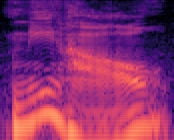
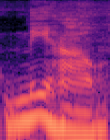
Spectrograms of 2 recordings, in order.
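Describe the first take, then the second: First: The pitch curves up and down through the words. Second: The pitch stays level through the words. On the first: The speaker has really studied Chinese. The speaker calls it right. "there's the curved sound to it" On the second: The speaker does not understand tones. The speaker calls it wrong. "If they just say ni hao"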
